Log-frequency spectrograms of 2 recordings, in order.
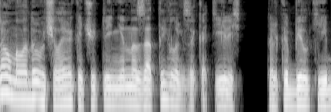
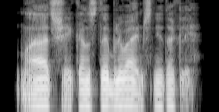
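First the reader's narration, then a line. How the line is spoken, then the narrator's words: Quiet. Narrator (Russian): тихо произнес Ваймс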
